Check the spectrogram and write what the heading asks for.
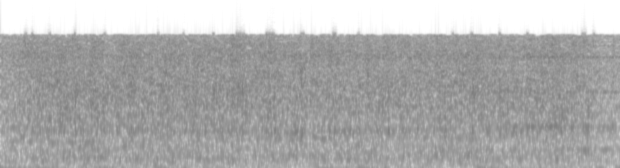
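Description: A large seated audience applauding, a dense, even clapping that holds steady throughout.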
